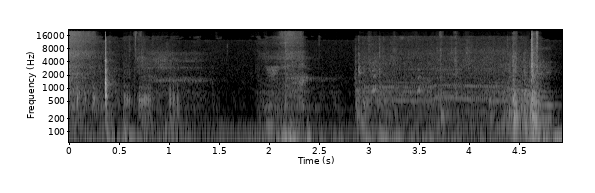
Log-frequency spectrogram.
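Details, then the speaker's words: Land Rover Freelander 1 front electric window after regulator refit, test run before final tightening: faint motor whir with scraping and sharp clunks near end of travel; glass binding, dirt in the channels suspected, improving with repeated runs. "Oh. Sounds like it's catching. I think we just need to do it a couple of times. That's getting better, isn't it? I think it's all the dirt in there."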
